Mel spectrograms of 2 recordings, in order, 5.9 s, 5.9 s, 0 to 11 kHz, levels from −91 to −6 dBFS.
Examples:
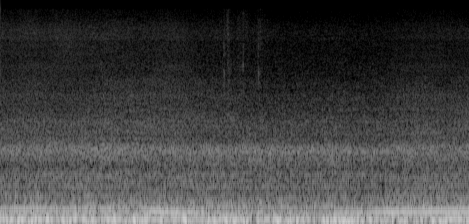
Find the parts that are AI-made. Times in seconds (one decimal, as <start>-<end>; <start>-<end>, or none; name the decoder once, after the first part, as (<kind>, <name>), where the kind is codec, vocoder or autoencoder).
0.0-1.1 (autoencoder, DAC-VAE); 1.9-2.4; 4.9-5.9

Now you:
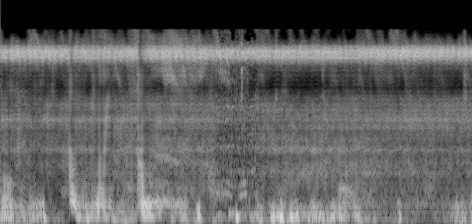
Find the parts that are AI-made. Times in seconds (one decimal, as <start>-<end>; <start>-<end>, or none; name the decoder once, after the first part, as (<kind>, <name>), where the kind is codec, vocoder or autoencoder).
0.0-2.7 (vocoder, Vocos); 3.2-5.9

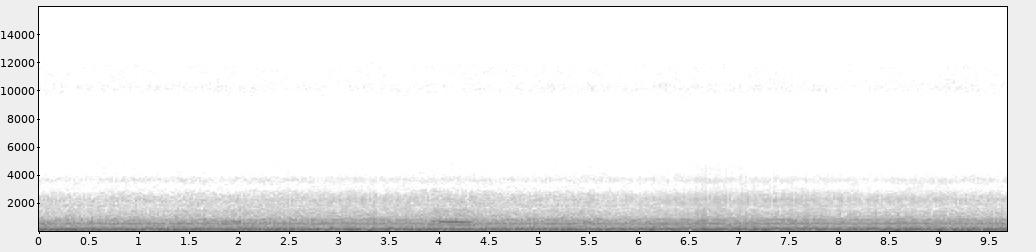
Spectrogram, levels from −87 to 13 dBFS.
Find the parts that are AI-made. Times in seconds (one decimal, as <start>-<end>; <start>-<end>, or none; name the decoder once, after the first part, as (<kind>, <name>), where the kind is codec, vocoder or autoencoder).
2.8-3.7 (vocoder, BigVGAN v2); 5.7-9.2

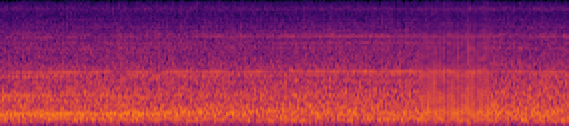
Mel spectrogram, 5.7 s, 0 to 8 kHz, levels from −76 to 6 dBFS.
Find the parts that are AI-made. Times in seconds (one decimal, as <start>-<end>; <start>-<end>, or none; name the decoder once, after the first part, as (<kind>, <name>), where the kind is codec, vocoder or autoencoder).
4.2-4.9 (vocoder, Vocos)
